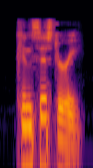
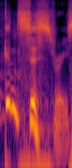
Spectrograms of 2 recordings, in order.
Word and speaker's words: consistory: Consistory. – There you go. I said it right. I knew it. Consistory.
